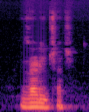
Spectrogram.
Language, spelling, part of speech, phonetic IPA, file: Polish, zaliczać, verb, [zaˈlʲit͡ʃat͡ɕ], LL-Q809 (pol)-zaliczać.wav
